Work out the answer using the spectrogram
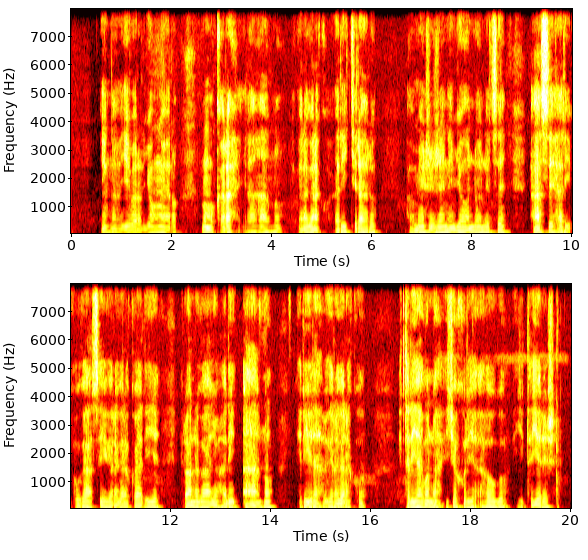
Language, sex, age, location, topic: Kinyarwanda, male, 25-35, Huye, agriculture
